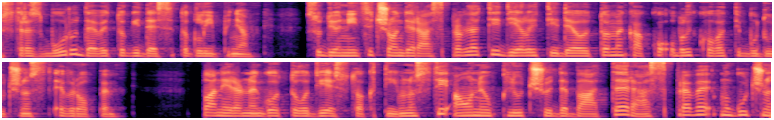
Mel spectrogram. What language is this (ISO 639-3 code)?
hrv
